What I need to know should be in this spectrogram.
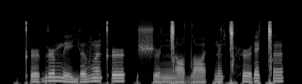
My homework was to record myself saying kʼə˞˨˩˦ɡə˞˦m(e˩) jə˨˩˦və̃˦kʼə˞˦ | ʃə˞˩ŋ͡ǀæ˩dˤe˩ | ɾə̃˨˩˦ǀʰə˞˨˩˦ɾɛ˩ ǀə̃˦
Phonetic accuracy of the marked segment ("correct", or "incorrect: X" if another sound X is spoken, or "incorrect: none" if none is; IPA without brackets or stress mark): correct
